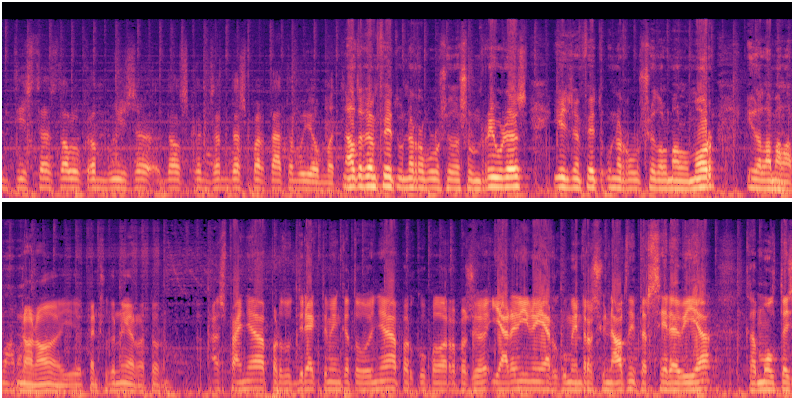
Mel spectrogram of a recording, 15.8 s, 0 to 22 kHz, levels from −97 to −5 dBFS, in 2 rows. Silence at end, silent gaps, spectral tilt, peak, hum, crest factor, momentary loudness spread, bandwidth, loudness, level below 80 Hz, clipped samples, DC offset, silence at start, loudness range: 0 s; none; -5 dB/octave; -4 dBFS; none; 16 dB; 11 LU; 16 kHz; -20 LUFS; -36 dBFS; under 0.1%; under 0.1%; 0 s; 6 LU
